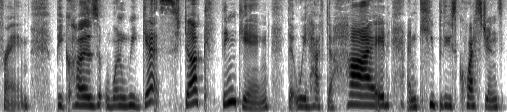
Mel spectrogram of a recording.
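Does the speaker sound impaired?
No.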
